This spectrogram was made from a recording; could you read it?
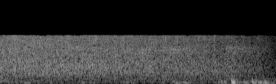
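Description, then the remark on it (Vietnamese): Dense, steady applause from Buddhist followers in a temple assembly hall giving a big round of applause, a continuous wash of many hands clapping at once, holding fairly loud for the whole stretch with no voices over it. “Cho một chàng pháo tay thật to nữa chứ nào.”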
